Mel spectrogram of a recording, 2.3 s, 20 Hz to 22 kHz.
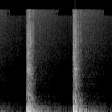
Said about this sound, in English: They have been drilling into this building for the last 2 weeks, so all you hear as you're working is...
